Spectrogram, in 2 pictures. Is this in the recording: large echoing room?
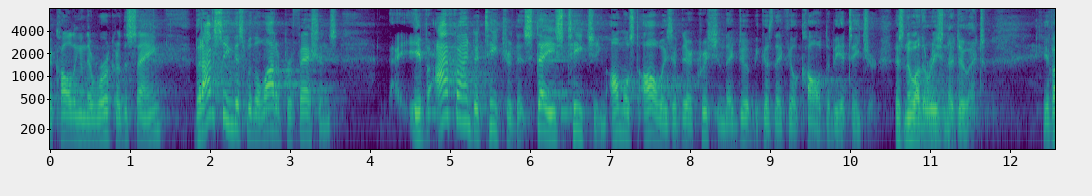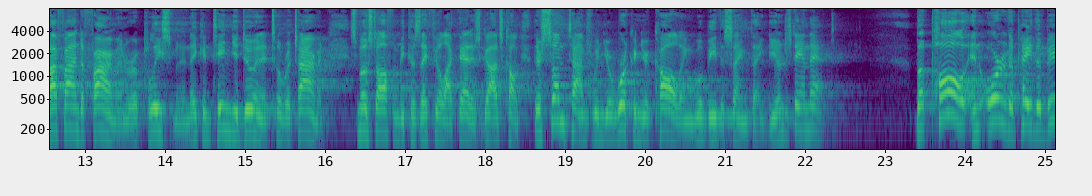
yes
